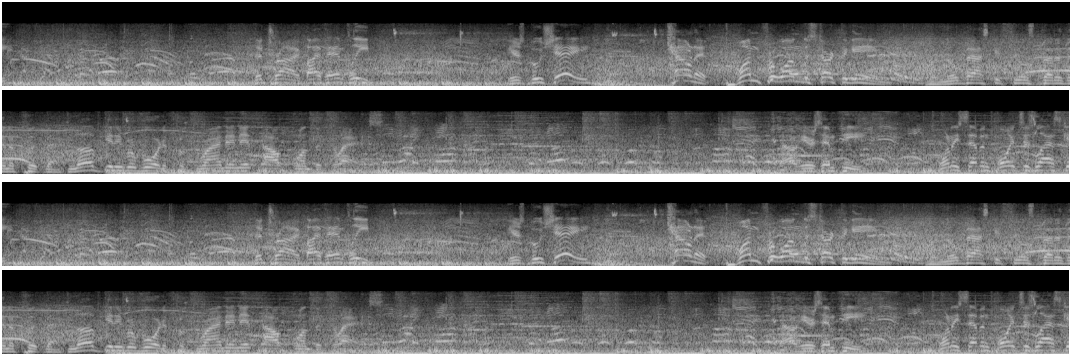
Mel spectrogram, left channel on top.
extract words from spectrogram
The drive by Van Vliet. Here's Boucher. Count it. 1 for 1 to start the game. Well, no basket feels better than a putback. Love getting rewarded for grinding it out on the glass. Now here's MP. 27 points his last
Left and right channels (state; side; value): identical; both; correlation 1.00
